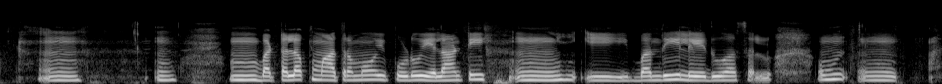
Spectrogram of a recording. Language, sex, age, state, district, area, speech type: Telugu, female, 18-30, Telangana, Vikarabad, urban, spontaneous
